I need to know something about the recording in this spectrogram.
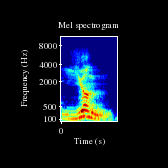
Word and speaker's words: Jung: pronounced the last name it's almost pronounced like the word young carl jung you can try saying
